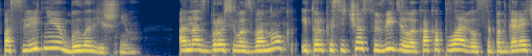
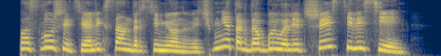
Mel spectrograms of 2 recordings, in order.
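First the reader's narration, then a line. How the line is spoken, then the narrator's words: Indignant female voice. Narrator (Russian): возмущенно сказала она, когда он попытался ей не поверить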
